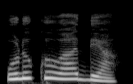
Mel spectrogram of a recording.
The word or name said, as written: ಉಡುಕುವಾದ್ಯ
